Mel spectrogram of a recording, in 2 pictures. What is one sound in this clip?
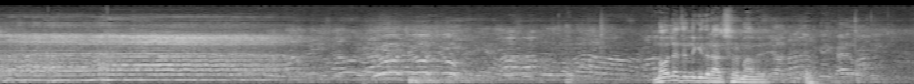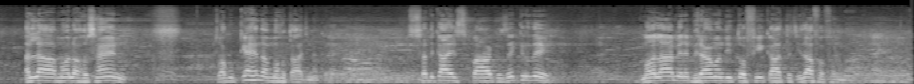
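A man speaks and chants with emotion into a microphone, heard through loudspeakers.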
